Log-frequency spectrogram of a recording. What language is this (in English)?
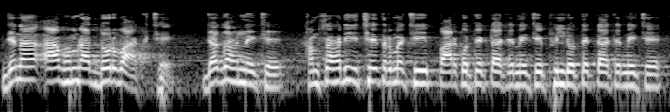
Maithili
